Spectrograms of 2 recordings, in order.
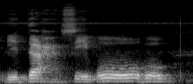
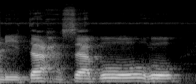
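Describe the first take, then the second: First: The vowel after s is an i. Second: The vowel after s is an a.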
